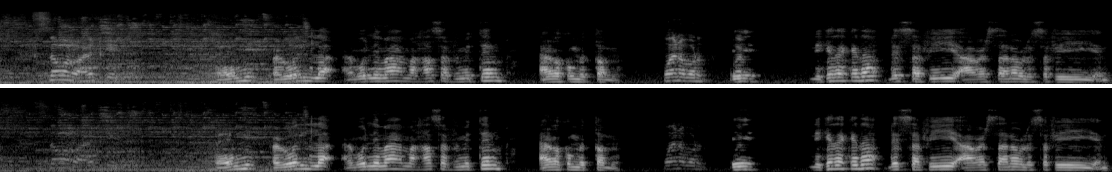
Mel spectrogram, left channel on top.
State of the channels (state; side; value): normal; both; correlation 0.18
